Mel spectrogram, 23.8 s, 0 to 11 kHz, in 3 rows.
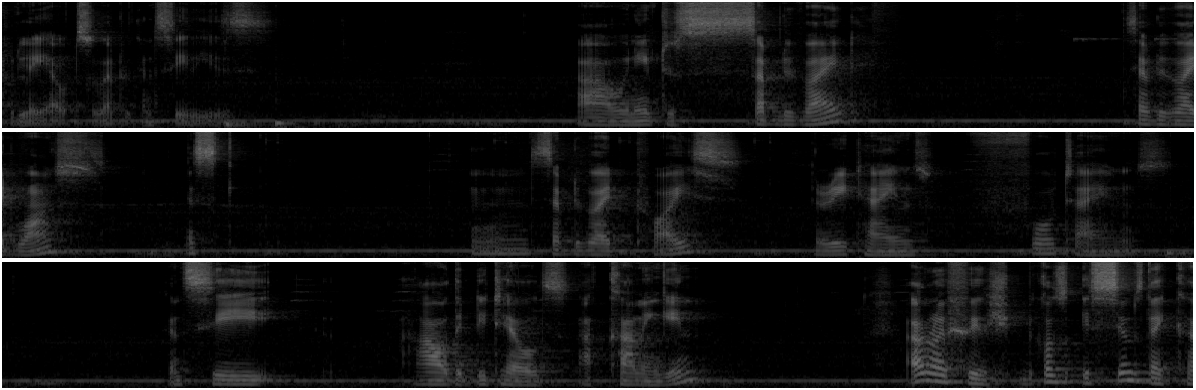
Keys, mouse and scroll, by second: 0.0 click, 0.8 `, 1.5-1.9 scroll up 1, 1.9 `, 4.9 click, 7.6 click, 8.3 `, 10.1 click, 12.2 click, 15.7 `.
